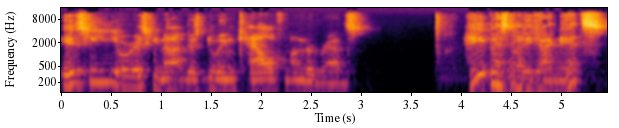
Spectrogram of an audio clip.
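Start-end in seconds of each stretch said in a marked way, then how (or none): 4.0-5.5 breathy put-on voice. Asking Dave whether a performer is just doing Cal, breathy Cal impression. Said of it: "It's very breathy".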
